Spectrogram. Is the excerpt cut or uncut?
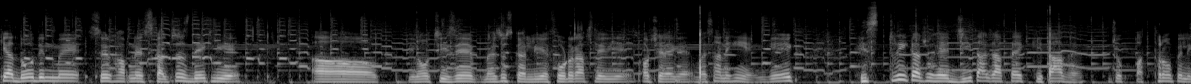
uncut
